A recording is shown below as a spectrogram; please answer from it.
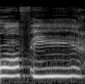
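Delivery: thick Jersey accent on coffee. Saying a word on purpose in an accent: New Jersey accent on coffee. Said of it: "I said the New Jersey accent on purpose this time".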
